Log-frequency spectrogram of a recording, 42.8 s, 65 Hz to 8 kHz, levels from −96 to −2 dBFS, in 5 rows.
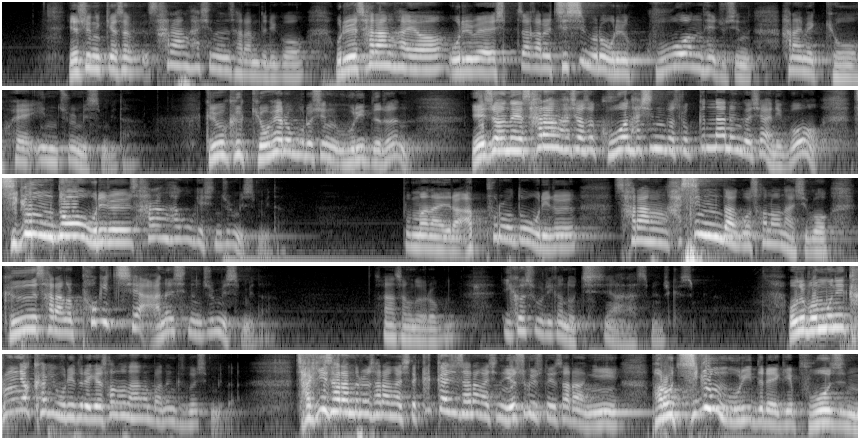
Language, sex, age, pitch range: Korean, male, 40-59, 150-250 Hz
